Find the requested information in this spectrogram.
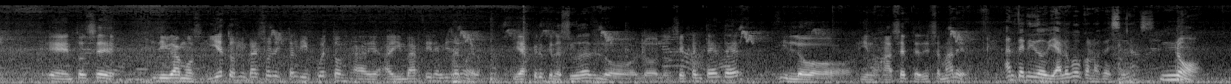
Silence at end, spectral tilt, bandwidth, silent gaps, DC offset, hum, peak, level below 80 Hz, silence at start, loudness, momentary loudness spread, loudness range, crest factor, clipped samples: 0 s; -5.5 dB/octave; 17 kHz; none; under 0.1%; none; -4 dBFS; -42 dBFS; 0 s; -23 LUFS; 9 LU; 3 LU; 18 dB; under 0.1%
